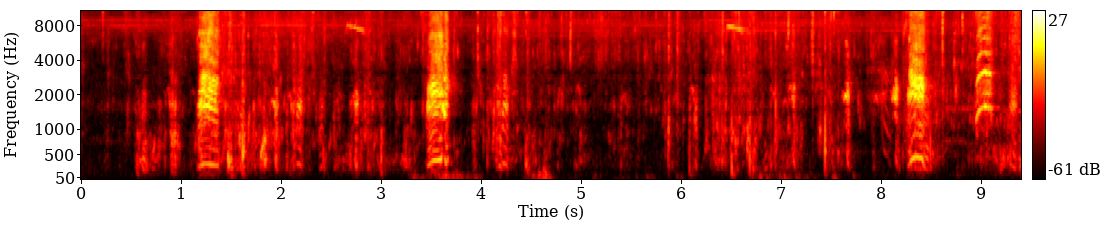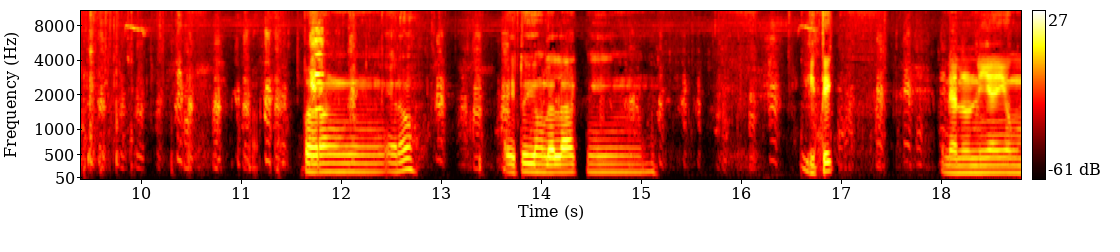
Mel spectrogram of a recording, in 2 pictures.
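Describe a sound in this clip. Ducks dabble and splash in shallow water.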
